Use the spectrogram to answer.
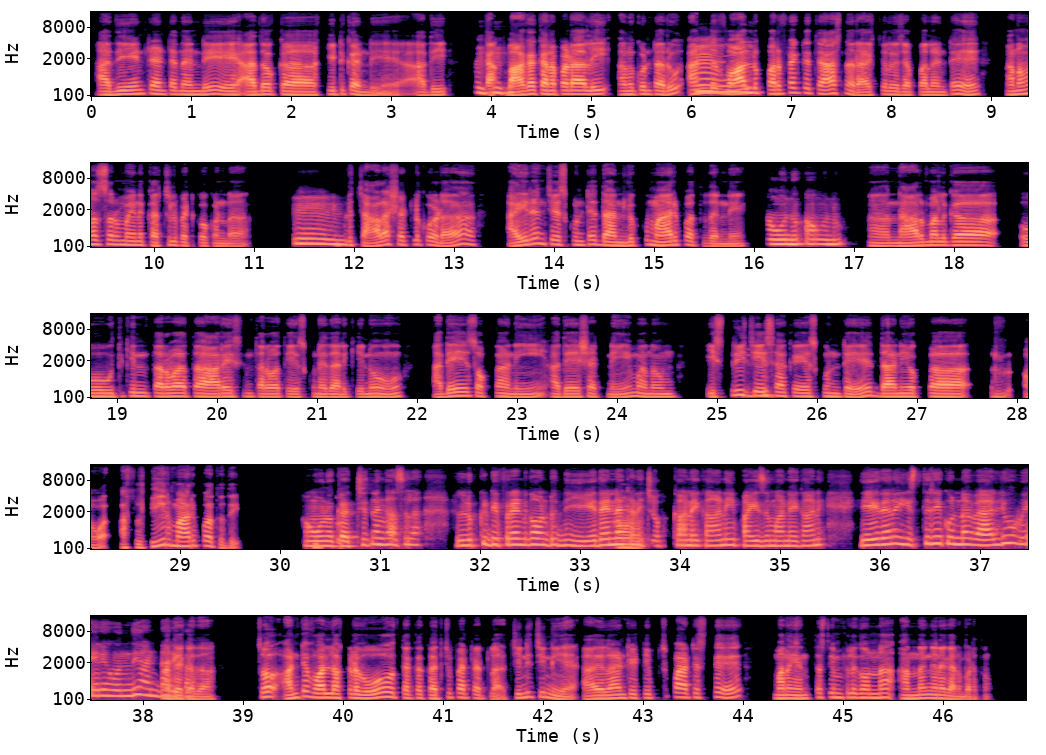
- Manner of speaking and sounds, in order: giggle; in English: "అండ్"; in English: "పర్ఫెక్ట్‌గా"; in English: "యాక్చువల్‌గా"; in English: "ఐరన్"; in English: "లుక్"; in English: "షర్ట్‌ని"; chuckle; in English: "లుక్"; in English: "లుక్ డిఫరెంట్‌గా"; in English: "వాల్యూ"; in English: "సో"; in English: "టిప్స్"; in English: "సింపుల్‌గా"
- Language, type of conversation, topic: Telugu, podcast, సాధారణ రూపాన్ని మీరు ఎందుకు ఎంచుకుంటారు?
